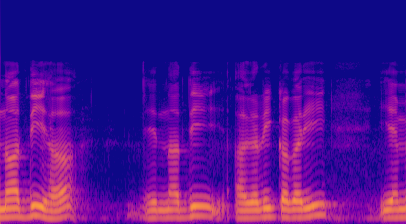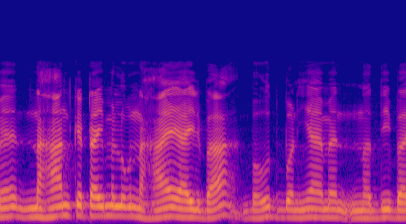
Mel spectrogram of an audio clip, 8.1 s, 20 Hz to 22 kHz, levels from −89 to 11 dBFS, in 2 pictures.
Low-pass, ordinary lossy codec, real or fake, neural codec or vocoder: 7.2 kHz; none; real; none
